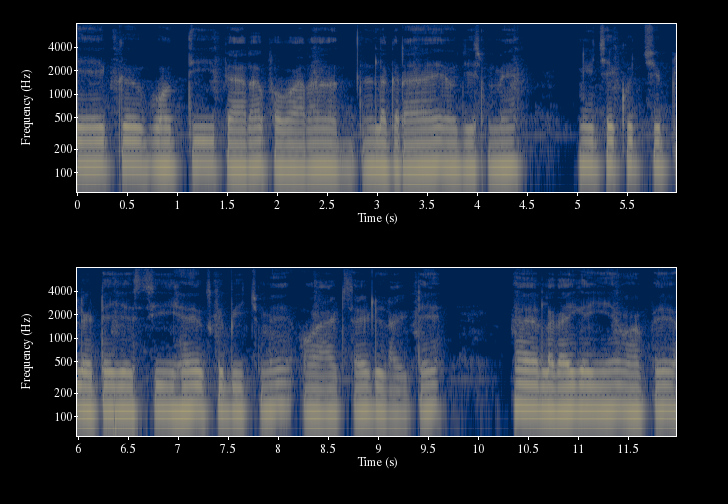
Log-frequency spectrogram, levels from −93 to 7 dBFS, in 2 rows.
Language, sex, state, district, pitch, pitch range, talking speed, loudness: Hindi, male, Bihar, Gopalganj, 120 Hz, 120-125 Hz, 140 wpm, -40 LUFS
